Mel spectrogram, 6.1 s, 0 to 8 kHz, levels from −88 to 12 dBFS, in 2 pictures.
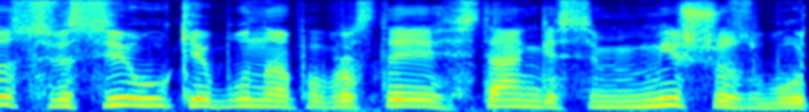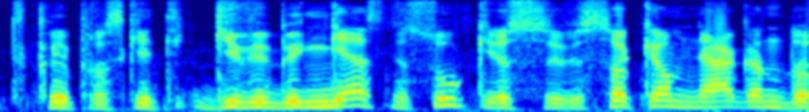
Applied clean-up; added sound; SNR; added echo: none; none; none; none.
